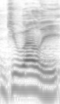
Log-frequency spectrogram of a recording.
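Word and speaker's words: dually: No offense, but the word duelli is pronounced duelli, not duelli.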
